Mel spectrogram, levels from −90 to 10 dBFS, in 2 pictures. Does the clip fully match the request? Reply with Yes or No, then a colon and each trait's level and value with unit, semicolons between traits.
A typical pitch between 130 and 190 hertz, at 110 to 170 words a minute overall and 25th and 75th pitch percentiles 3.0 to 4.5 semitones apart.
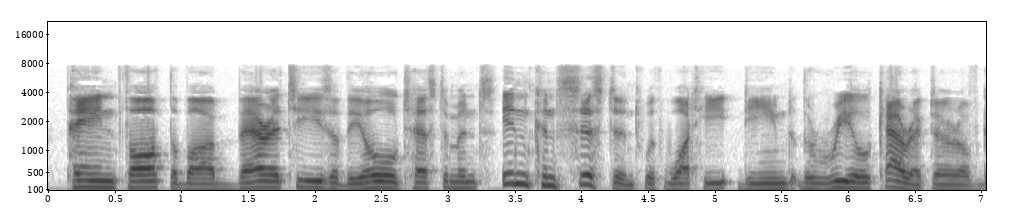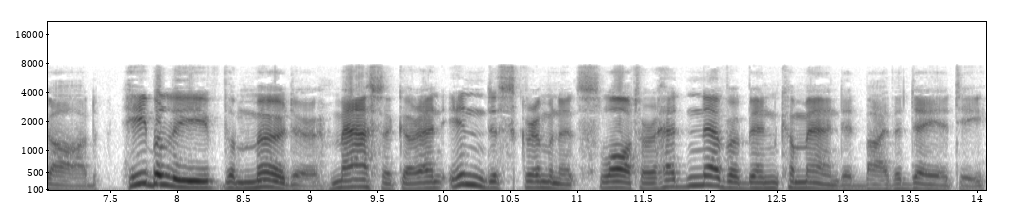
Yes: low, 135 Hz; average, 140 wpm; average, 4.0 semitones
